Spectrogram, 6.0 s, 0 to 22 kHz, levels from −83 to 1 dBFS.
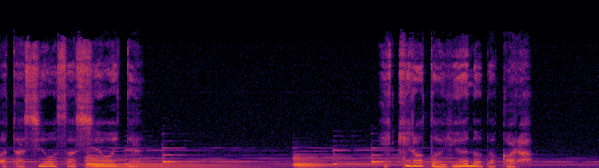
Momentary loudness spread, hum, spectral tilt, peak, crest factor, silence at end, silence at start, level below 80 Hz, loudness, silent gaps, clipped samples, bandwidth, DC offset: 17 LU; none; -3 dB/octave; -16 dBFS; 16 dB; 0 s; 0 s; -66 dBFS; -31 LUFS; none; under 0.1%; 18 kHz; under 0.1%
